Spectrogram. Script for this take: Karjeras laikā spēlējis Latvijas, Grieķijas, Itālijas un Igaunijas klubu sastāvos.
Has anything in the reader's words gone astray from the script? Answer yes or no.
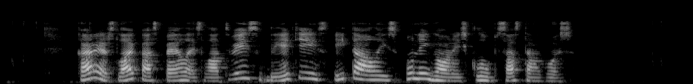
no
